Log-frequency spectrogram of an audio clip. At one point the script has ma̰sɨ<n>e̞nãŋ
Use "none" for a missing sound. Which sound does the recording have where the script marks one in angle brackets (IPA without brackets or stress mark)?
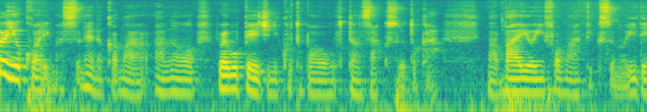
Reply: n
